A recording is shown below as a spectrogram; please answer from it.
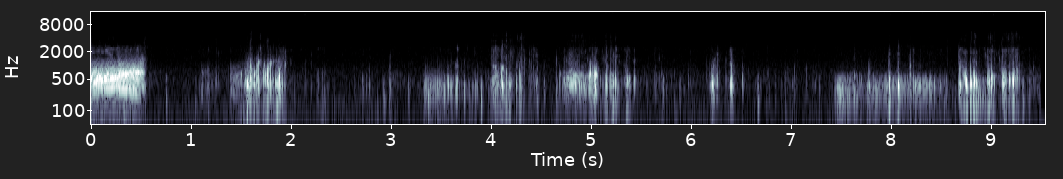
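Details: Stomach growling (borborygmi): repeated short gurgling bursts and rumbles separated by quiet gaps.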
